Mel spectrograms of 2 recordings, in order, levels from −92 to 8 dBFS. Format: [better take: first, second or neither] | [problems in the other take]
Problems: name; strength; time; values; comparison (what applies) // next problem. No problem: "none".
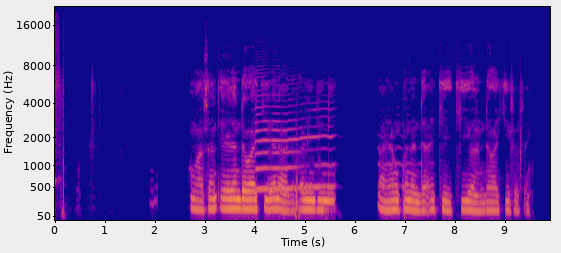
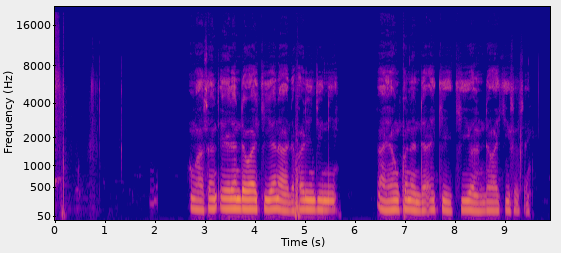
second | noise reduction (neural mask model RNNoise)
